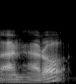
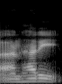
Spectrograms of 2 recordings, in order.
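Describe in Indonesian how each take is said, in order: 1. Kata ini diakhiri dengan vokal a. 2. Kata ini diakhiri dengan vokal i. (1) "mansubnya al-anharo tanda mansubnya fathah" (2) "majrurnya al-anhari tanda majrurnya kasroh"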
